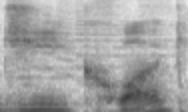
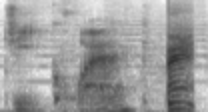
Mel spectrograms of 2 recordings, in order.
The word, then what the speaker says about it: GQuuuuuuX: Basically, it is the first 3 episodes of the upcoming Mobile Suit Gundam GQuuuuuuX, which is apparently pronounced G-Quack? G-Quack?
